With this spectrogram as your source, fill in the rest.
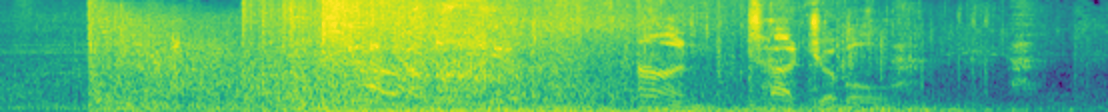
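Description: A vehicle explodes with a loud roar.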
